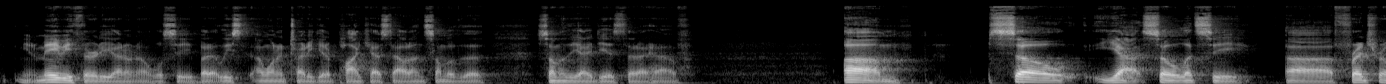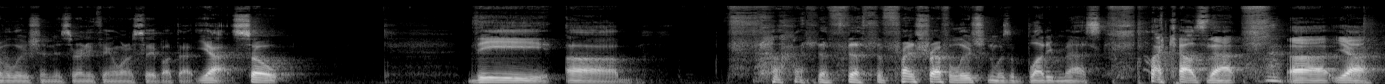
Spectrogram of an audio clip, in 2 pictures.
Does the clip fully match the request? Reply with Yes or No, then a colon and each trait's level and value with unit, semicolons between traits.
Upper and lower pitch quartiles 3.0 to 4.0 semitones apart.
No: average, 4.4 semitones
